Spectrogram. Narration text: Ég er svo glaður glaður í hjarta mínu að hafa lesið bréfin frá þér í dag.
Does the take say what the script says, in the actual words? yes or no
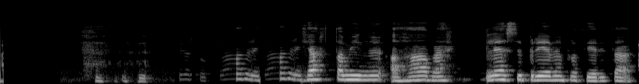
yes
